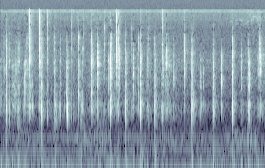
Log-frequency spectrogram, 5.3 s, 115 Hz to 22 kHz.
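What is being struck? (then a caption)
Hard plastic hand-held game controller. Thumbs click the D-pad and face buttons of a grey, hollow, hard plastic Sega Saturn game controller held in both hands. A quiet, rapid, uneven string of short, dry plastic clicks follows, each with a hollow midrange knock around 800 Hz and a faint bright edge. The clicks stop almost instantly with no ring.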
